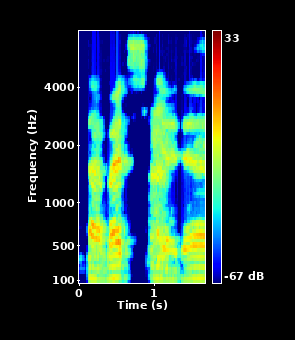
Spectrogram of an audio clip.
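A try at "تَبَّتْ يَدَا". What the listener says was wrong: Ada tasdid di situ. Tabat. Wa tab sama ada tasdid juga.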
